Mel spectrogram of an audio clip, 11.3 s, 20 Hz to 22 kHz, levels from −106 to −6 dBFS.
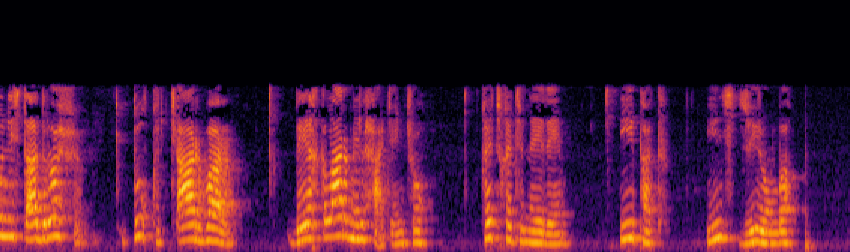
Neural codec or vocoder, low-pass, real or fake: none; 5.4 kHz; real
